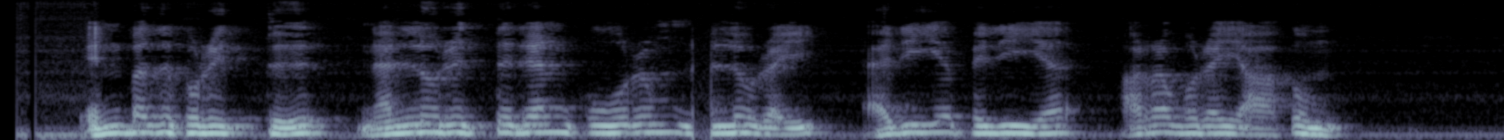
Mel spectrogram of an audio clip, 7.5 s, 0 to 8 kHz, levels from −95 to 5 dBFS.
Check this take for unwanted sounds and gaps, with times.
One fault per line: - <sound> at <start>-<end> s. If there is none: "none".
- dropout at 3.5-3.6 s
